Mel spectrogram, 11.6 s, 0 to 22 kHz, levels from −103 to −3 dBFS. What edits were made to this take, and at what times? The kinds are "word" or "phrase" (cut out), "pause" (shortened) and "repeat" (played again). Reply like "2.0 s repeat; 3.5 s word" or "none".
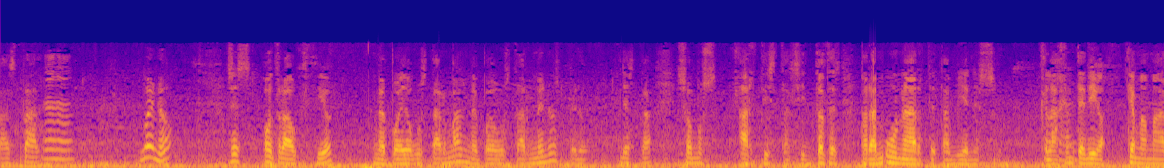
2.3 s word; 8.8 s word; 10.4 s word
